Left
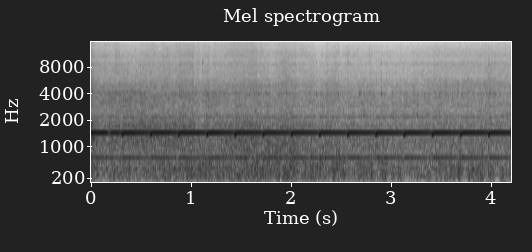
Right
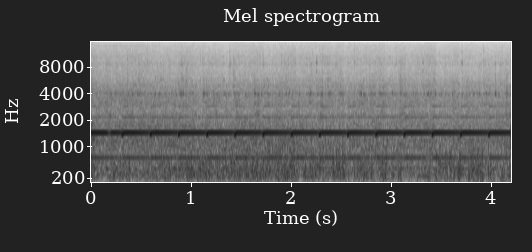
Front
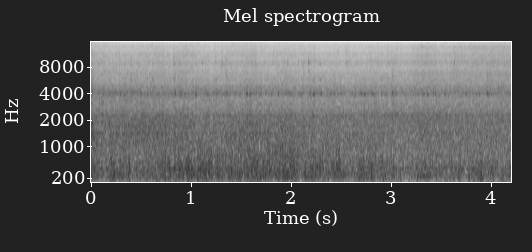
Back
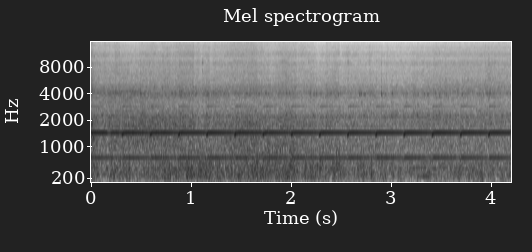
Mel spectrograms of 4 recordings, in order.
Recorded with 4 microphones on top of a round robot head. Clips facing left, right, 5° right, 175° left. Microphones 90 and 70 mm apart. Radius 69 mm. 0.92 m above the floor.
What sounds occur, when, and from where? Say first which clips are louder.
0.0 s a vehicle: even, back 8 dB; straight behind; by 4.2 s 175° left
